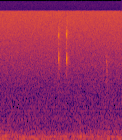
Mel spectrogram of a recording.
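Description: Two faint, quick clicks in close succession about a second in, over a low steady room hum.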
